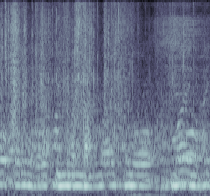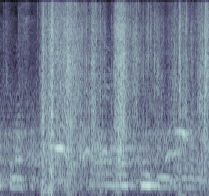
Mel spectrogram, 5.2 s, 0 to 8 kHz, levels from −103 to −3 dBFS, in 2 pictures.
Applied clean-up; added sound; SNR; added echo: none; Crumpling, crinkling; 1 dB; reverberation time 0.5 s.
